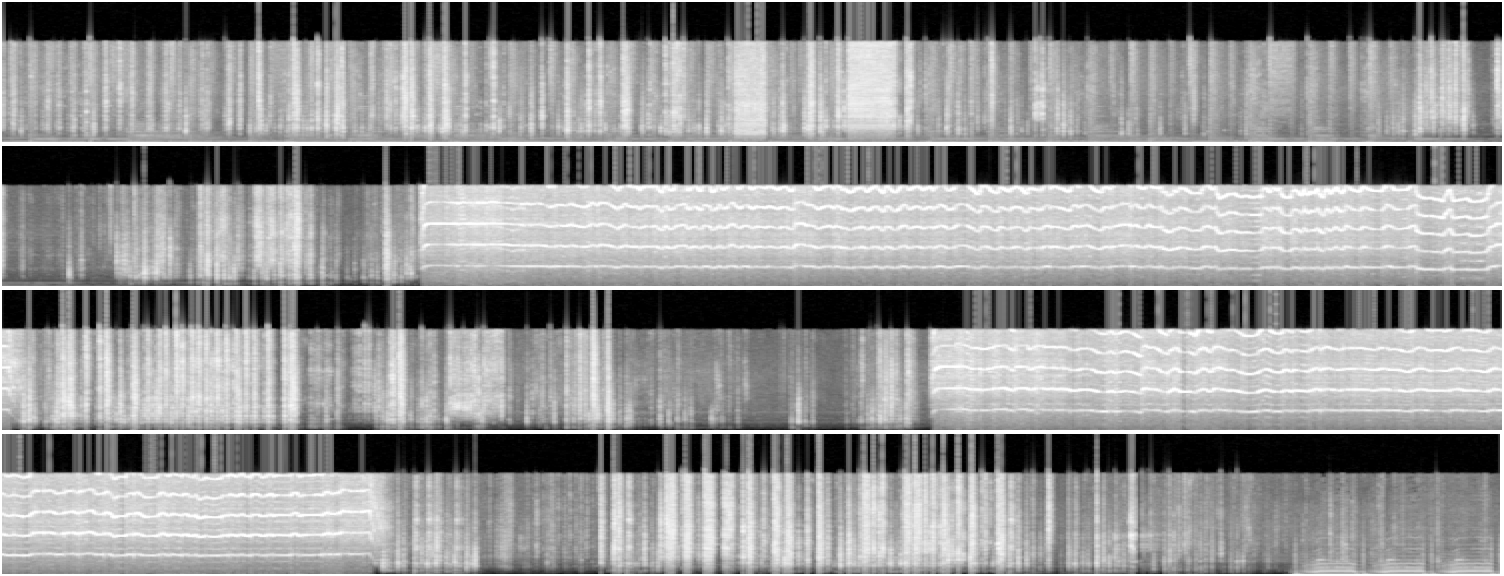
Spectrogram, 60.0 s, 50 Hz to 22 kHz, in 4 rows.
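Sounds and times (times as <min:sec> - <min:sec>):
power tool motor whining: 0:39.3 - 0:48.8.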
